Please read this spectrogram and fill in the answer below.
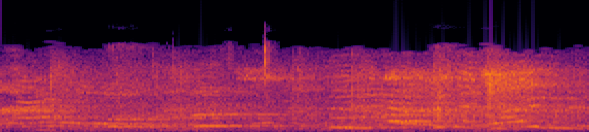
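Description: Spectators talking among themselves in a gymnasium, with a basketball being dribbled on the hardwood court during play.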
